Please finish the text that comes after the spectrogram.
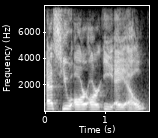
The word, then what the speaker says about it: Surreal: Uh, it's it's it's pronounced like s u r r e a l. Like surreal. Like having a surreal experience.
